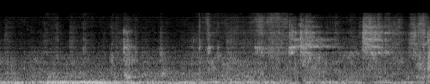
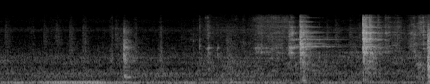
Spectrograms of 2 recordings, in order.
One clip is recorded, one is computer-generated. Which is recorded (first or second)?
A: second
